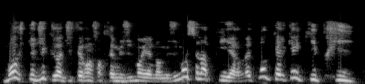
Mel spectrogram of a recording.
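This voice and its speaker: Insistent high-voiced man debating fast. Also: very animated, warm tone, slightly rough, dry recording, muffled recording. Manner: insistent, interrupts, repeats himself. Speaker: debate participant. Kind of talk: heated live-stream debate.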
